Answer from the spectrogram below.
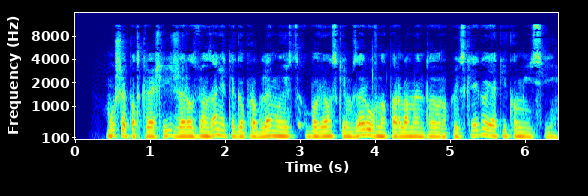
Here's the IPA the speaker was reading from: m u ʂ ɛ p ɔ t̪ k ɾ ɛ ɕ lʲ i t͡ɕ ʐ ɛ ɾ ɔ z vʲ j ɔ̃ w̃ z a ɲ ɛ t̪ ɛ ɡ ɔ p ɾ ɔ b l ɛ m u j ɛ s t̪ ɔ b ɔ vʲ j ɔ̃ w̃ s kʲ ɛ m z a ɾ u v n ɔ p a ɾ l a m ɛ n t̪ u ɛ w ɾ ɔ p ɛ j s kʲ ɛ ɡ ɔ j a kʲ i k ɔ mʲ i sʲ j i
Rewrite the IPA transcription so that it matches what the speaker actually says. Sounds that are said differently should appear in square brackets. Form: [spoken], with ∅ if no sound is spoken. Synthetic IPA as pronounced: m u ʂ ɛ p ɔ t̪ k ɾ ɛ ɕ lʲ i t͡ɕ ʐ ɛ ɾ ɔ z vʲ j ɔ̃ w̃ z a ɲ ɛ t̪ ɛ ɡ ɔ p ɾ ɔ b l ɛ m u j ɛ s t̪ ɔ b ɔ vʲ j ɔ̃ w̃ s kʲ ɛ m z a ɾ u v n ɔ p a ɾ l a m ɛ n t̪ u ɛ w ɾ ɔ p ɛ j s kʲ ɛ ɡ ɔ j a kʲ i k ɔ mʲ i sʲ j i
